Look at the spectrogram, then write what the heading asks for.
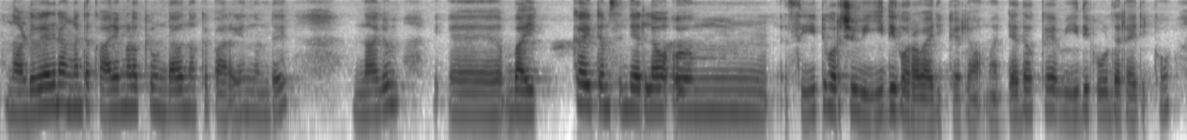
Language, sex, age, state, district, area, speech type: Malayalam, female, 18-30, Kerala, Kannur, rural, spontaneous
